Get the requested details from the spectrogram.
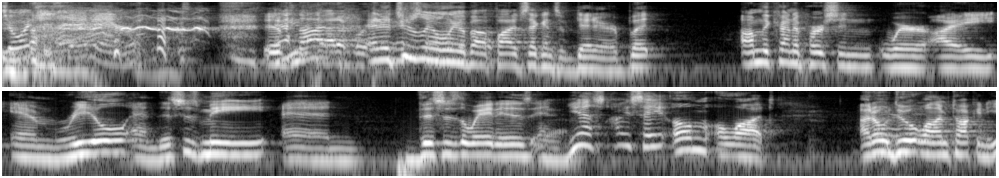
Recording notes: We have pulled together the audio from our Podcasting for Geeks panel from Comicpalooza 2019 in Houston, Texas.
